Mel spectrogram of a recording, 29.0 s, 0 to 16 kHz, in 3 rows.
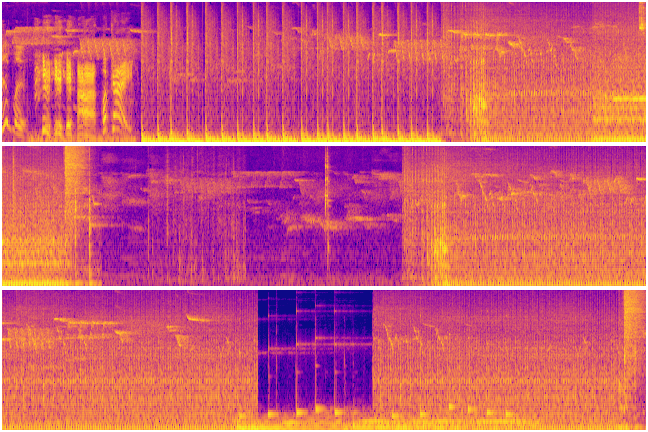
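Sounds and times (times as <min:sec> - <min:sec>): birds chirping: 0:00.0 - 0:28.9
motor running: 0:24.9 - 0:28.9.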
